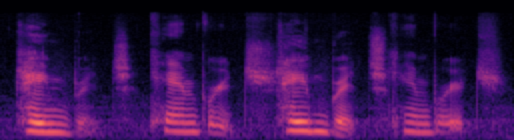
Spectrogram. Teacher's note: So the stress is on the first syllable.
